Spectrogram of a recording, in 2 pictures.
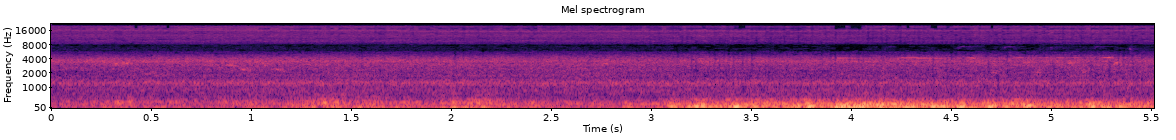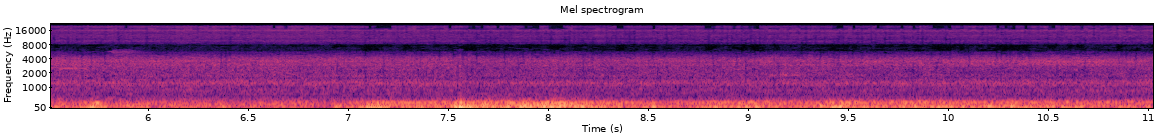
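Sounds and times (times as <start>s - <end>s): thunder rolling: 3.0s - 11.0s.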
